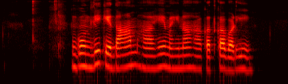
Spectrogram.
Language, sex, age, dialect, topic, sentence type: Chhattisgarhi, female, 31-35, Central, agriculture, question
